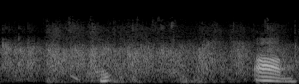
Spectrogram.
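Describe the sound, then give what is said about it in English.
Soft, polite golf clapping from an audience welcoming a woman coming up to speak, a steady patter of light claps throughout, with a brief voice breaking in near the end. “Let's give her a golf clap as she comes.”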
